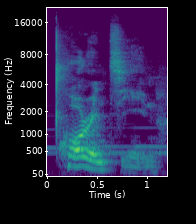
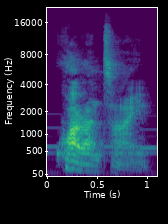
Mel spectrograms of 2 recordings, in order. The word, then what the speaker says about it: quarantine: You see, just like most words beginning with QUA, it is not qua, but ko. Then the RAN is run, and not how you pronounce it.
